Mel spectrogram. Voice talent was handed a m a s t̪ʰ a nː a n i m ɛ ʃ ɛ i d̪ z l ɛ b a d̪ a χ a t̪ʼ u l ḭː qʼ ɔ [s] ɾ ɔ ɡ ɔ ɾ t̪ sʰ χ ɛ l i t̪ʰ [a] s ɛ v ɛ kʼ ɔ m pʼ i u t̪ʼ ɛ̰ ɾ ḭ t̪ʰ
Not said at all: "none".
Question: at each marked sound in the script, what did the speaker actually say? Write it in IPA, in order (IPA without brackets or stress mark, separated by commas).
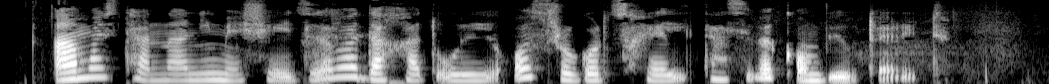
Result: s, a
